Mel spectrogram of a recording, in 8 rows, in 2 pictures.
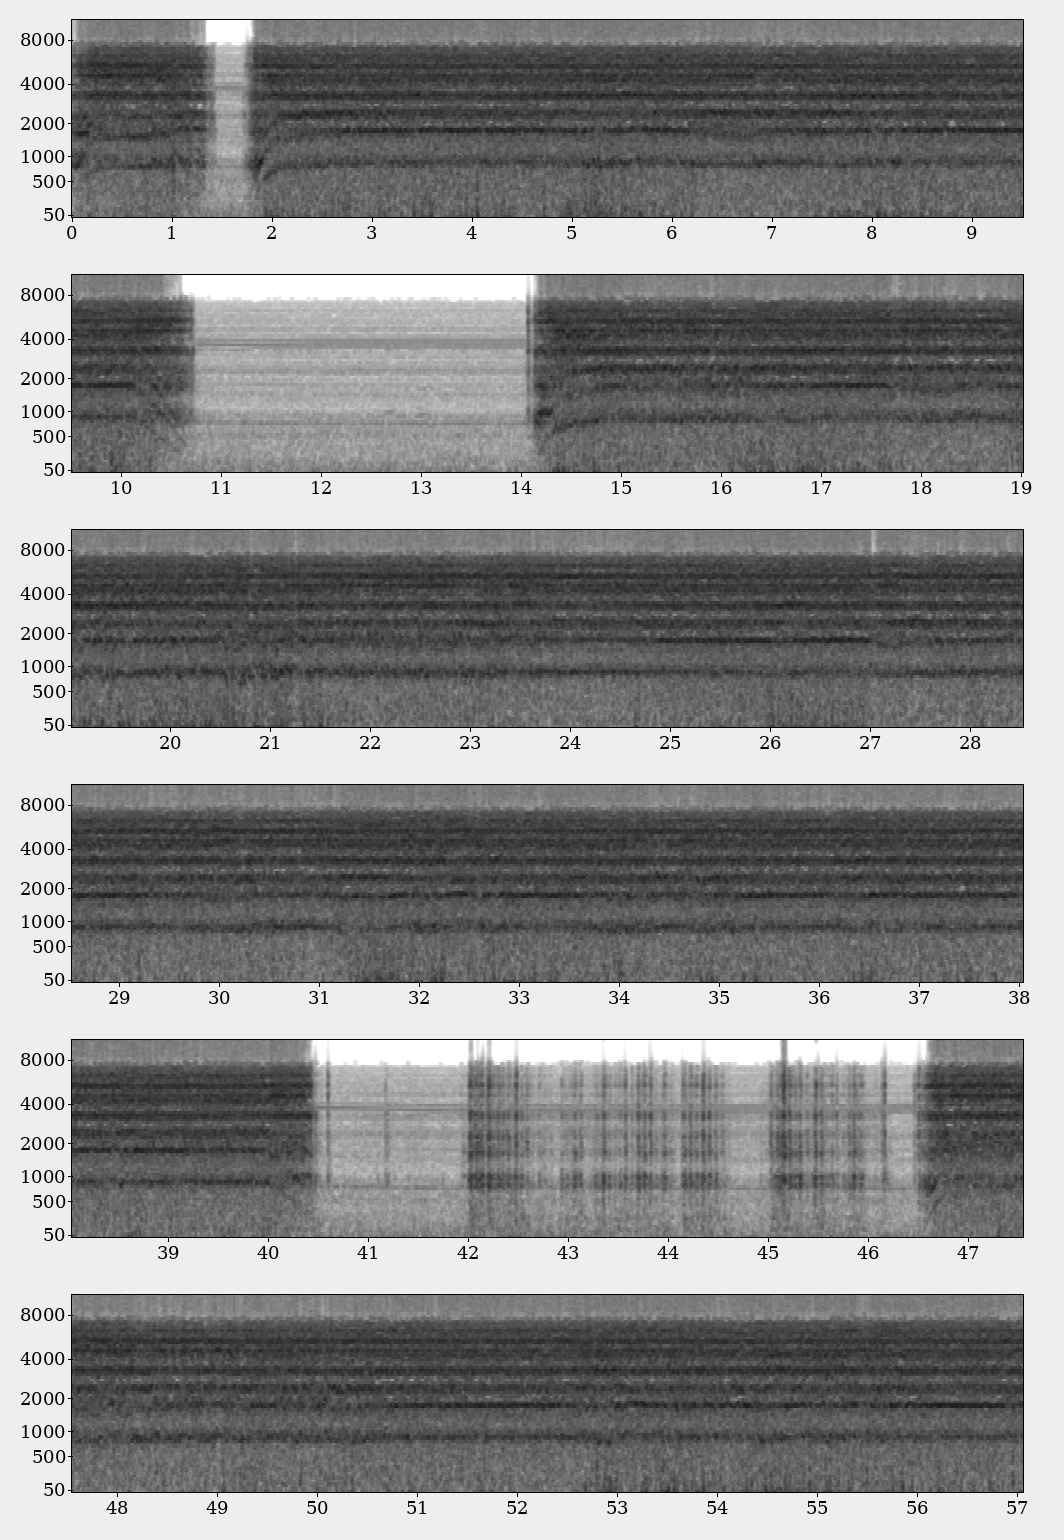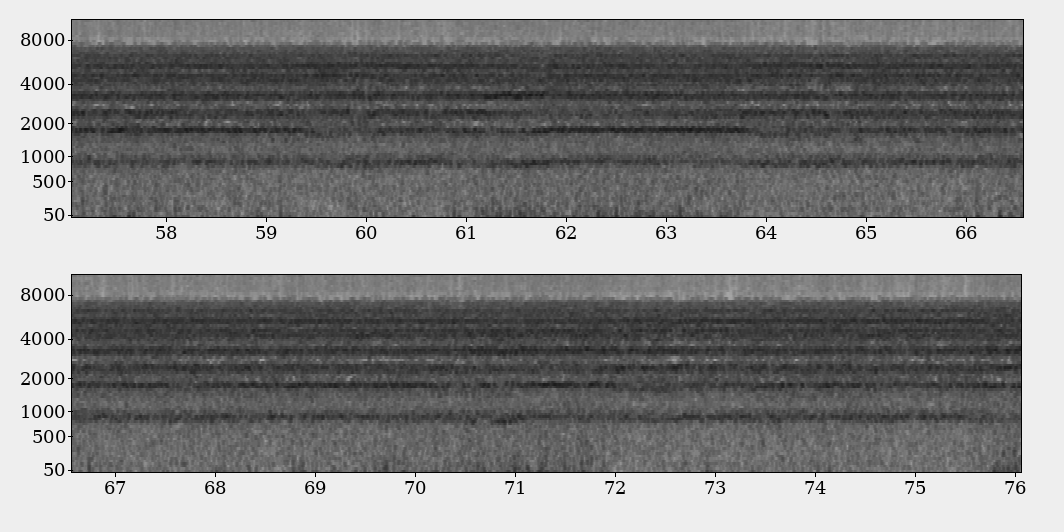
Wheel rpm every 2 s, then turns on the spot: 110, 220, 230, 220, 220, 10, 10, 200, 230, 220, 230, 220, 230, 230, 230, 230, 230, 230, 230, 210, 20, 20, 20, 150, 230, 230, 230, 230, 230, 230, 220, 230, 230, 230, 230, 220, 230, 230.
40-46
